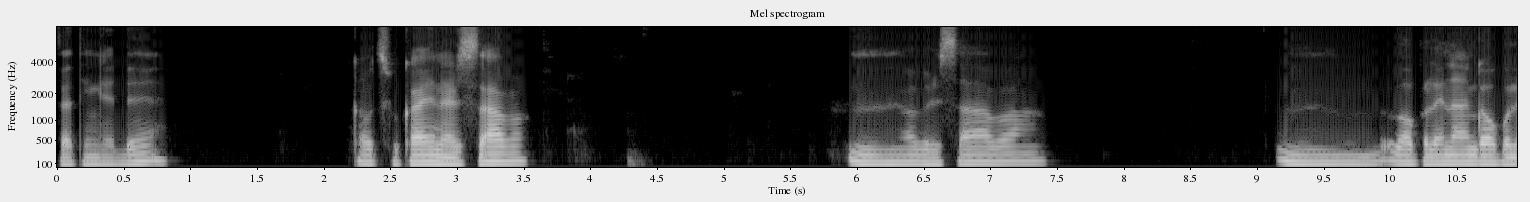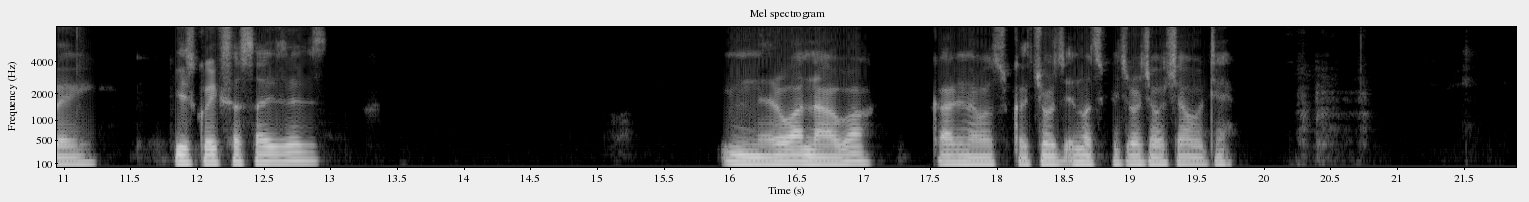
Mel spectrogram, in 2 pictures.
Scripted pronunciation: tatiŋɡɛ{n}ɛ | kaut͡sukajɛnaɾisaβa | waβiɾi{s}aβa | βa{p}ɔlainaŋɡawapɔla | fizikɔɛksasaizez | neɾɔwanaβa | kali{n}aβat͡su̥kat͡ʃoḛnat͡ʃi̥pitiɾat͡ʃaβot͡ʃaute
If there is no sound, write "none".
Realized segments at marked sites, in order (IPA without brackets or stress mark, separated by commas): d, s, p, n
